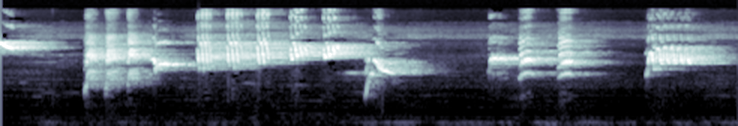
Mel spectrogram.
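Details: Asian pied starling delivering loud bursts of song to provoke a silent bird; buzzy, rasping phrases with whistled overtones, a short falling-rising whistle, and three separate harsh bursts with brief silences between them.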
